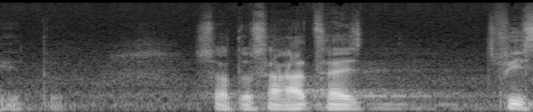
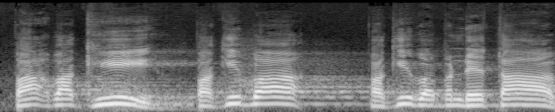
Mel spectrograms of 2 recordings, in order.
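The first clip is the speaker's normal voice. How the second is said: high, loud acted hello; eager greeting; 9 semitones higher, 7 dB louder than usual. Church guards greeting their pastor, eager greeting. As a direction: call out respectfully to the pastor.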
